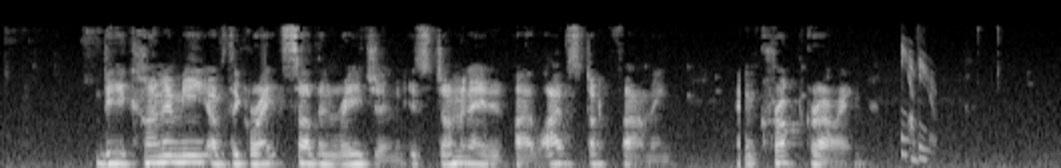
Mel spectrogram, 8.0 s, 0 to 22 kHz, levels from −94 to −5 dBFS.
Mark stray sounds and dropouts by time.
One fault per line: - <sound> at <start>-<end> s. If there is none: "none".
- dropout at 5.5-5.6 s
- chirp at 6.8-7.0 s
